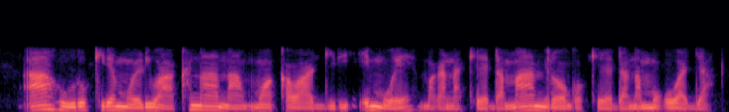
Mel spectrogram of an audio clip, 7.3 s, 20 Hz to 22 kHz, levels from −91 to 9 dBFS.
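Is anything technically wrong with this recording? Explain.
Yes. Throughout the whole clip, the speech has passed through an AMR narrowband mobile codec. It was coded as a telephone-band signal and rebuilt from a compact vocal-tract model, which fits a low AMR-NB mode near 8 kbps. The result is plainly audible codec damage: a thin, boxy line from about 150 Hz to 3.7 kHz, with nothing above, and a buzzy, synthetic edge.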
